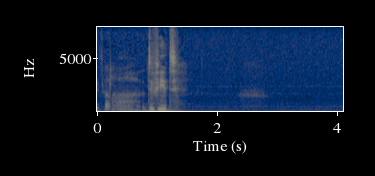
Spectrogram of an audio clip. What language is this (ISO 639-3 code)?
por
